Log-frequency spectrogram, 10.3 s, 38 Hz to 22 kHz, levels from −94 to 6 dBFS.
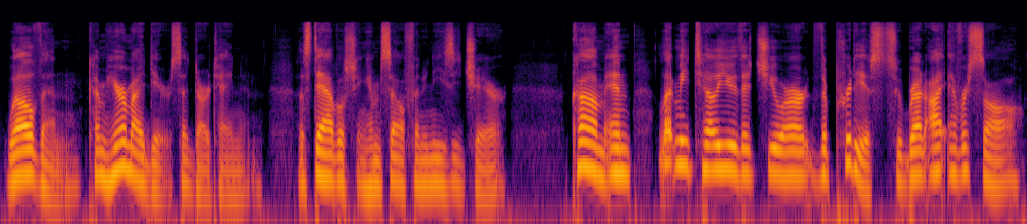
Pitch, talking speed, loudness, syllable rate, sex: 135 Hz, 170 wpm, -20 LUFS, 4.7 syllables/s, male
